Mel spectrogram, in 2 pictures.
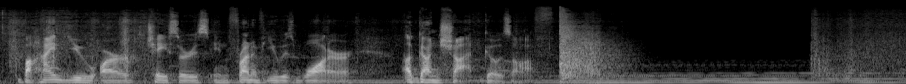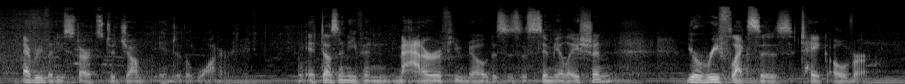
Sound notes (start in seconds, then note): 5.6 gunshot; 6.6 somber music; 8.1 water splashing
